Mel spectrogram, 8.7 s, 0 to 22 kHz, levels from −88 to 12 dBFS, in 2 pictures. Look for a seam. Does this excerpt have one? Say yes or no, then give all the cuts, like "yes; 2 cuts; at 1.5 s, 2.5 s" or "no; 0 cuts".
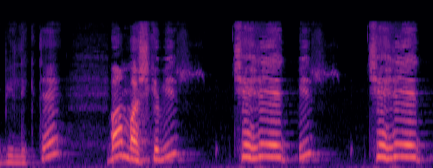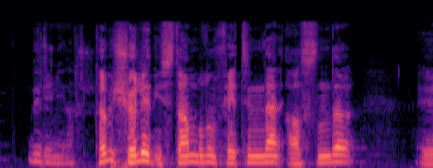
yes; 4 cuts; at 1.1 s, 3.0 s, 5.9 s, 7.2 s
